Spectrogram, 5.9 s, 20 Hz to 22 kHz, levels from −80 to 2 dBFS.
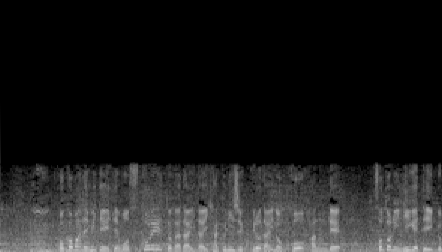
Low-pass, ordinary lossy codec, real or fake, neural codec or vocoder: none; none; real; none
